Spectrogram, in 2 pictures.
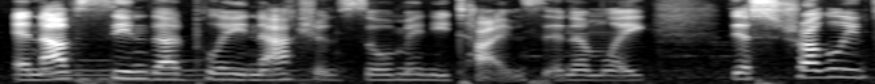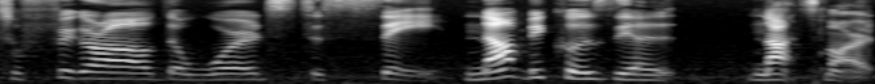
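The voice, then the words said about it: Non-native English accent. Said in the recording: “I have an accent ... English is my third language”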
